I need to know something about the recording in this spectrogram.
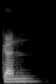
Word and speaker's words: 跟: So here, 跟 has the N sound.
